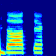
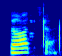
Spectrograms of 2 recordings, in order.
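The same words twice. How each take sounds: First: Said in the usual way. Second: "Daughter" in a British accent, ending in an open "ah"; softly spoken British "Daughter", like "daw-tcha". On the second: Shown as a demonstration. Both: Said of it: "British accent ng daughter".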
